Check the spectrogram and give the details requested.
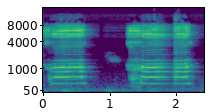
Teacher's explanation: اس کی آواز پستی تو ہے, اس میں لو ساؤنڈ تو ہے لیکن اس کے ساتھ ہیوی ہے, خو خو. ٹھیک ہے, اس وجہ سے اس کو ہیوی لیٹر بھی کہا جاتا ہے, اور اس کی اس ہیوینس کی وجہ سے اس صرف کو تفخیم بھی کہا جاتا ہے.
